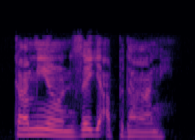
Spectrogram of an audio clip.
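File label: bus going up the mountain, Tlacochahuaya Zapotec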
